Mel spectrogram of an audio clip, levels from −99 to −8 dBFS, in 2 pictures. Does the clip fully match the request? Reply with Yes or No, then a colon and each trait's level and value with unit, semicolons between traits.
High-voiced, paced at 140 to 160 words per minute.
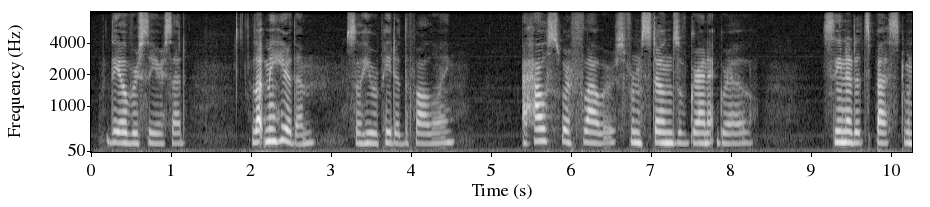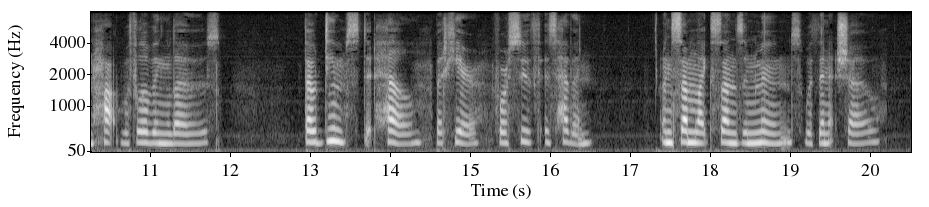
Yes: high, 225 Hz; average, 145 wpm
